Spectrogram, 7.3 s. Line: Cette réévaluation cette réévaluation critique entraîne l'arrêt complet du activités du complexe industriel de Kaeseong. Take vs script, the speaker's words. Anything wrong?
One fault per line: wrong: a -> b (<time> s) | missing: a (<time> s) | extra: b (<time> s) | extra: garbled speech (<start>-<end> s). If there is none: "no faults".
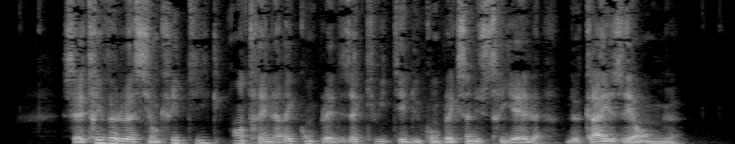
missing: cette réévaluation (1.6 s)
wrong: du -> des (3.3 s)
